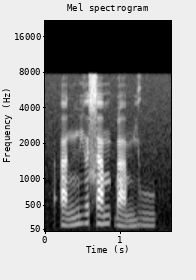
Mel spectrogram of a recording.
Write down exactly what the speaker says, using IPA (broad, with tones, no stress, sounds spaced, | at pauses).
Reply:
ʔ a˨˩˨ n m i˧˥ ə̯ s a˧˥ m ɓ a˨˩˨ m j u˨˩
